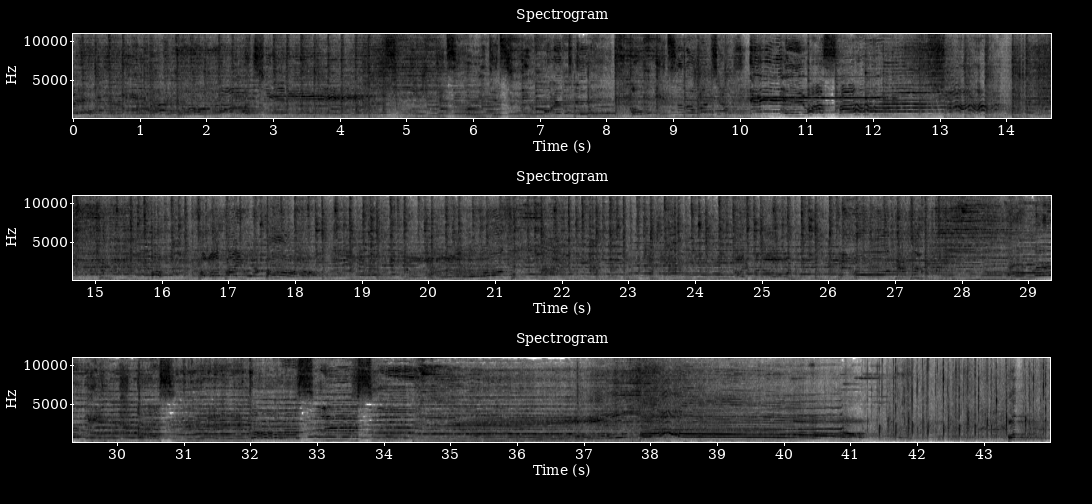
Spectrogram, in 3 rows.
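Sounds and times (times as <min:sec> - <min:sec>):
spectators clapping and cheering: 0:00.0 - 0:04.8, 0:37.8 - 0:44.0
dance music over loudspeaker: 0:00.0 - 0:41.2.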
